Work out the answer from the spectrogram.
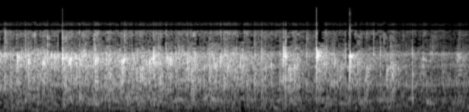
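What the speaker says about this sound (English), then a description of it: "Let's give them all a nice round of applause as they head out." Spectators at a county fair goat show give a round of applause as the class exits, a sustained patter of clapping with a few sharper claps standing out.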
